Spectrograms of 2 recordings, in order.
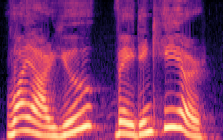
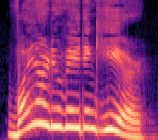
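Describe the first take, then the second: First: Slower, with a pause after "you"; measured, word-grouped question; slow teaching repeat. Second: Said in the usual way. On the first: Shown as a demonstration. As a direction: separate it clearly for learners. Teacher repeats question slowly for learners.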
